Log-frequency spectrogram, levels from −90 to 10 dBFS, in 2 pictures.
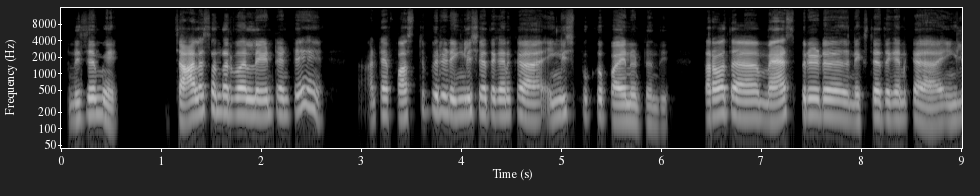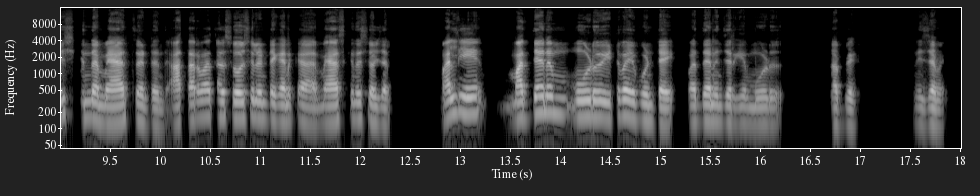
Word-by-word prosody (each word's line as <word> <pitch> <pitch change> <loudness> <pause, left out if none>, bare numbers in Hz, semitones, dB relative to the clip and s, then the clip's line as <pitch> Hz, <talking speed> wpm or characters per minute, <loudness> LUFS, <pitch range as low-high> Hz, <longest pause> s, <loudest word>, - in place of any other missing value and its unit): నిజమే. 170 -2 0 0.7
చాలా 170 +4 +8
సందర్భాల్లో 185 -4 +3
ఏంటంటే, 180 +3 -2 0.7
అంటే 180 - -2
ఫస్ట్ 160 +5 0
పీరియడ్ 200 -3 0
ఇంగ్లీష్ 180 +2 -3
అయితే 180 -1 -1
గనక, 170 +1 -4 0.3
ఇంగ్లీష్ 175 +4 -5
బుక్కు 170 0 -7
పైనుంటుంది. 135 -4 +1 0.4
తర్వాత 185 +4 +3 0.4
మ్యాథ్స్ 160 +6 +6
పీరియడ్ 175 -1 +3 0.3
నెక్స్ట్ 140 +3 -2
అయితే 155 -1 -3
గనుక, 150 0 -6 0.3
ఇంగ్లీష్ 160 +7 -10
కింద 150 0 -1
మ్యాథ్స్ 130 +2 +3
ఉంటుంది. 115 -3 -8
ఆ - - 0
తరువాత 160 +1 -1
సోషల్ 155 +1 +1
ఉంటే 150 - -2
గనక, 135 0 -2 0.3
మ్యాథ్స్ 130 +1 +2
కింద 150 -1 -6
సోషల్. 130 - -4 0.5
మళ్ళీ 185 +3 +2 0.5
మధ్యాహ్నం 190 +5 +3 0.2
3 165 0 +1
ఇటువైపు 160 -2 0
ఉంటాయి. 120 -3 +1 0.2
మధ్యాహ్నం 135 0 -2
జరిగే 125 0 -9
3 120 0 -8 0.6
సబ్జెక్ట్. - - -8 0.6
నిజమే. 115 -1 -4
160 Hz, 135 wpm, -24 LUFS, 135-180 Hz, 0.7 s, చాలా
